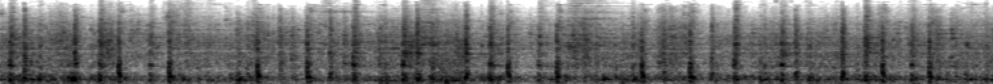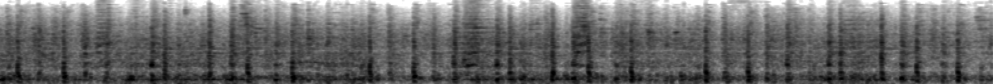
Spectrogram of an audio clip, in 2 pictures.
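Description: Passenger coaches rolling past close by: a steady rumble of wheels on rail, with a constant run of clicks and clattering knocks as the wheels cross the rail joints.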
